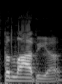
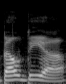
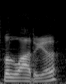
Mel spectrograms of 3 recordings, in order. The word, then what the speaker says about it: Belladia: That's how you pronounce it. It's Belladia. It's not Beldia, as I always want to say. It's Belladia.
